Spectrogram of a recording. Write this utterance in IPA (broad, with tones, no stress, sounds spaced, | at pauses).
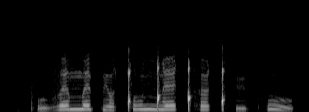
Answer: pʼ u˨ v ɛ˦ m ɛ˦ pʲ ɔ˧ ǃ u˦ ŋ͡ǃ ɛ˦ ǃʰ œ˦ ǃʰ y˨ pʰ u˦˨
